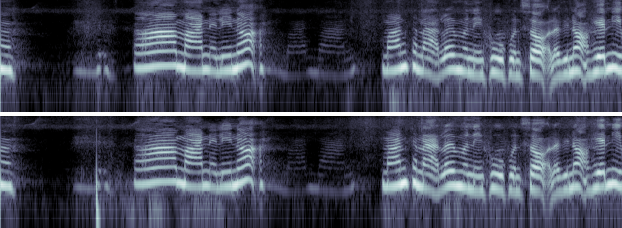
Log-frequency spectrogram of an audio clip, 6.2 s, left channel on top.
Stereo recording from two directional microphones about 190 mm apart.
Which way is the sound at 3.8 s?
35° right (ahead or behind).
